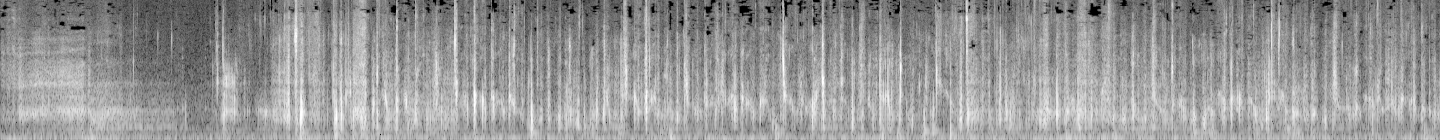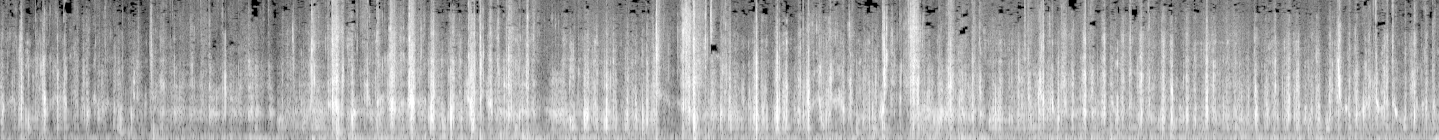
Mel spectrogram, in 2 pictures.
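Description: Close-miked eating sounds: wet chewing, sucking and lip smacks on shellfish in a thick spicy sauce, a dense run of sharp clicks that starts about two seconds in and grows louder about halfway through.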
